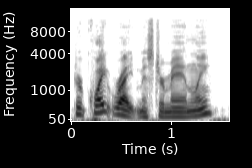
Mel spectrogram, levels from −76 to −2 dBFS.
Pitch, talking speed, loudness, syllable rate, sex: 140 Hz, 190 wpm, -18 LUFS, 6.0 syllables/s, male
